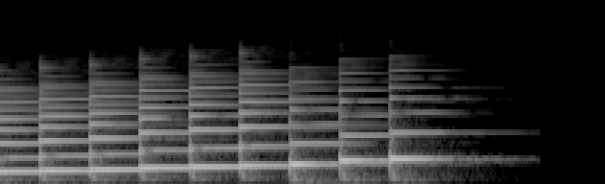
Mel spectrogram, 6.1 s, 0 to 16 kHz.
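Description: The Dydygic scale (scale 2543) played upward on piano, one note about every half second, from middle C to the C an octave above: C, C♯, D, E♭, F, F♯, G, A♭, B, C. The top C rings out and fades.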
